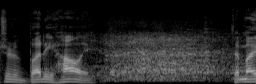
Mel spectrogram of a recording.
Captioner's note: laughter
